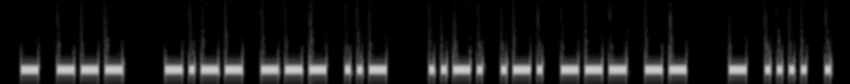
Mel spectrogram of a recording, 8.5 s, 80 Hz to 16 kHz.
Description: Morse code, heard as a keyed tone, about 20 wpm, 700 Hz. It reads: TO YOU FROM THE
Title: Sentences from Top 1000 Words - Review Part 5 - 20wpm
